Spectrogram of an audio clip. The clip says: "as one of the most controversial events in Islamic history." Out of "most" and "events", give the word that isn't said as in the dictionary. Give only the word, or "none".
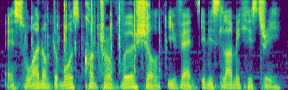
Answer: none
